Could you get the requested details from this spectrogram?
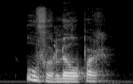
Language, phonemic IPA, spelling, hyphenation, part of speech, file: Dutch, /ˈu.vərˌloː.pər/, oeverloper, oe‧ver‧lo‧per, noun, Nl-oeverloper.ogg
- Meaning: common sandpiper (Actitis hypoleucos)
